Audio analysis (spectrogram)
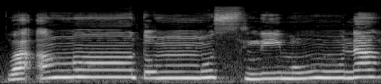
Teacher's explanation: تا کی پیش کو آگے جو تا ہے، تا کی پیش کو ہم نے میم سے ملا کے پڑھنا، ٹھیک ہے. میم مشدد ہے، غنہ کر کے پڑھیں گے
